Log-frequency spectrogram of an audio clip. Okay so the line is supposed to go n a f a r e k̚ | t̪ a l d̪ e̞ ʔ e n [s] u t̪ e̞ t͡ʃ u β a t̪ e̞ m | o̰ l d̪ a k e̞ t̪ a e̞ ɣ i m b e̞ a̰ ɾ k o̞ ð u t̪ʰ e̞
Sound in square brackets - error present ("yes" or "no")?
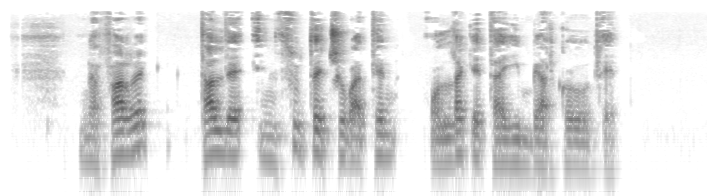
yes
